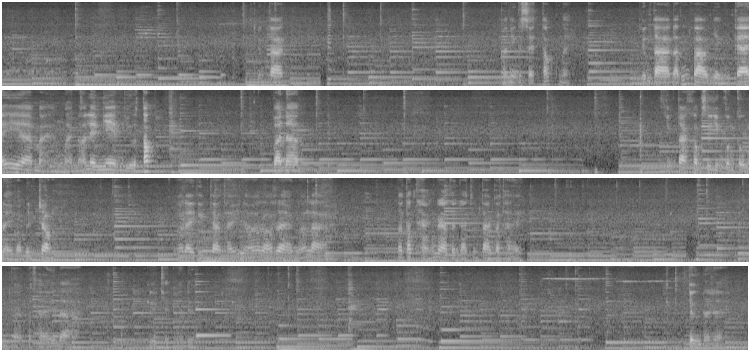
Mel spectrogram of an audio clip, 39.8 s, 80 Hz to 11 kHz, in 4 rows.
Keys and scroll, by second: 26.3 alt+], 27.2-28.2 typing, 31.2 z.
